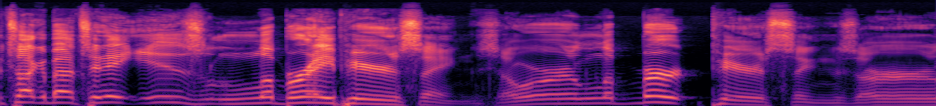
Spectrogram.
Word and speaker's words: labret: Now, the basis of this word, Labret, or Labret, or Laburt, or the new one I heard recently, what was it? Labret, like Bret, like British, Labret.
